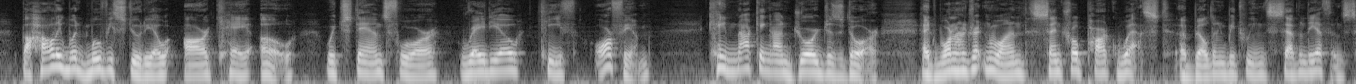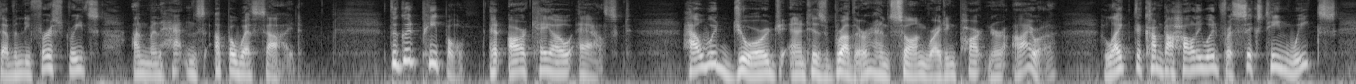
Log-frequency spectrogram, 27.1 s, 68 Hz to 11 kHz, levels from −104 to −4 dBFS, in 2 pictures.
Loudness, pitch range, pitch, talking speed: -26 LUFS, 120-150 Hz, 130 Hz, 125 wpm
